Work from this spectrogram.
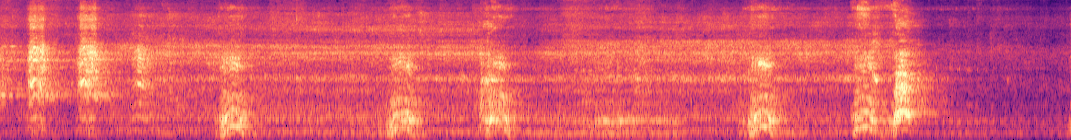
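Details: Poodle puppy crying, a yowling sound: short separate yelping bursts at irregular gaps over about eight seconds, with quiet stretches between.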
